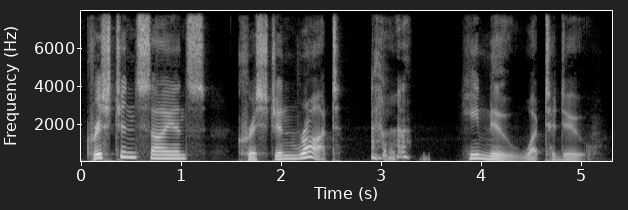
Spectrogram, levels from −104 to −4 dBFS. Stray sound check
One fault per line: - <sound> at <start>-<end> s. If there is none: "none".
- laugh at 2.9-3.5 s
